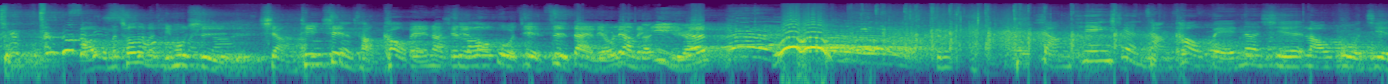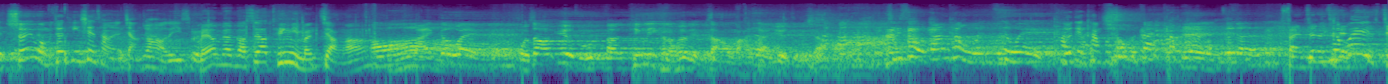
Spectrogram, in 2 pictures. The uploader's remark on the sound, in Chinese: 挑戰Podcast Club活動上台即興尬聊。台灣鳥廳院首次參加Podcast活動。一出場就直接進聲國家兩廳院。參加「podcaster即興尬聊秀」。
